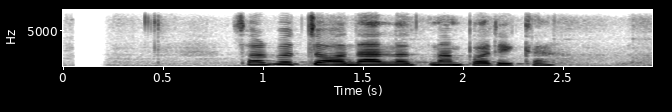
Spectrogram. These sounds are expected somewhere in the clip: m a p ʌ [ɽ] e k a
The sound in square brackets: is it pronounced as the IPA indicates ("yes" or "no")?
no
